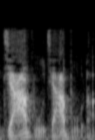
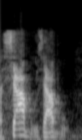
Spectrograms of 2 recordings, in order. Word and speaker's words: 呷哺呷哺: 另外还有一家叫做呷哺呷哺的小火锅，同样很出名啊。大家读的时候可能会读错，因为它是一个甲，一个哺乳的哺，很多人可能就是口字旁一个甲，可能就读成甲哺甲哺了啊。其实叫呷哺呷哺啊。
